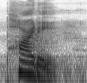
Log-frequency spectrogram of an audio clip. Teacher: Put a little a after. par the t becomes a d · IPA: ˈpɑːɹɾi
